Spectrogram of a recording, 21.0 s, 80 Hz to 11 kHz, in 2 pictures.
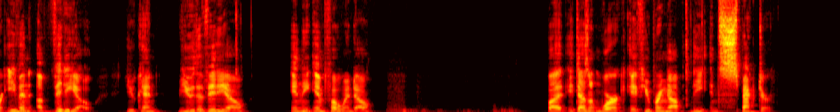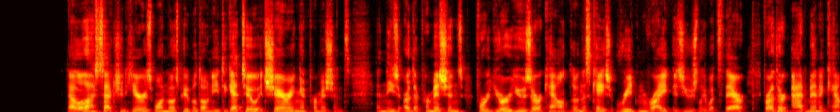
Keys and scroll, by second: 2.8 super+i, 8.4 alt+super+i.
